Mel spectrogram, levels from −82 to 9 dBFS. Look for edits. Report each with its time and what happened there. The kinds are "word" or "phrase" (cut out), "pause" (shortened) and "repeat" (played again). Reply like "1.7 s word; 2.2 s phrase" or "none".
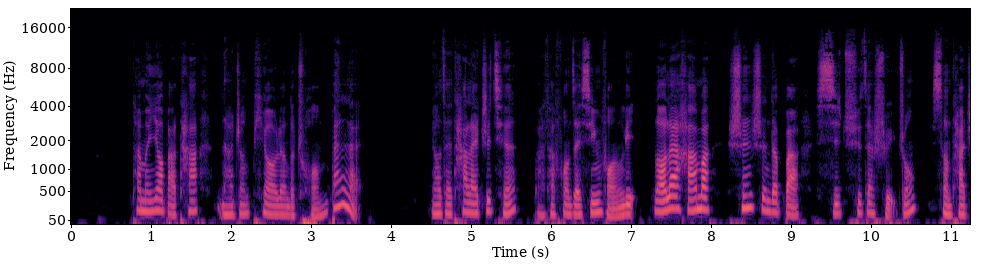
7.1 s pause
